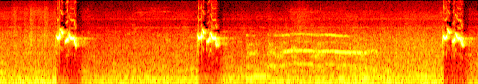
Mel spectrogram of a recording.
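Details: Sooty-headed bulbul lure song used to get reluctant birds to sing: three short, bright, bubbly phrases, each about a quarter second long, spaced roughly two to three seconds apart over a low background hum.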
